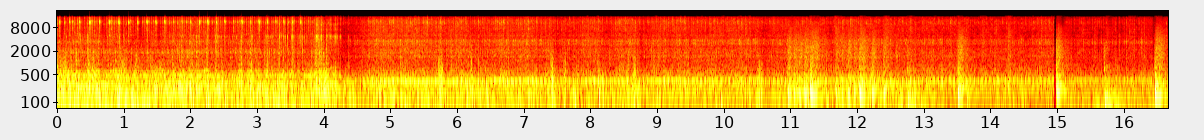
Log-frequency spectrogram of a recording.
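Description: Tecnam ultralight aircraft's piston engine and propeller running on the ground. The engine settles from a busier, louder note to a steadier, lower idle about four seconds in, with a few short knocks later on.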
